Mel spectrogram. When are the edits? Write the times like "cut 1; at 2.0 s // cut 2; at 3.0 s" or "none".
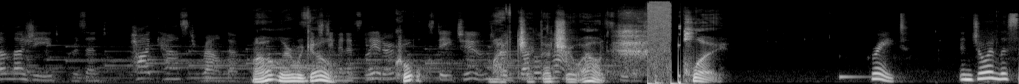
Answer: cut 1; at 6.6 s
